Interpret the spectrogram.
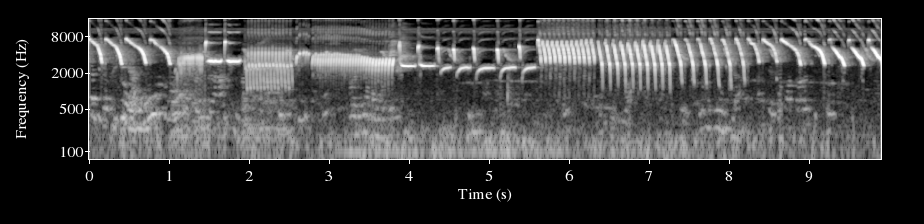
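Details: Female canary in breeding condition used to make males sing: falling whistles, a pure tone, buzzy bursts, a run of short repeated chirps, then a long rapid high trill of sweeping notes.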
